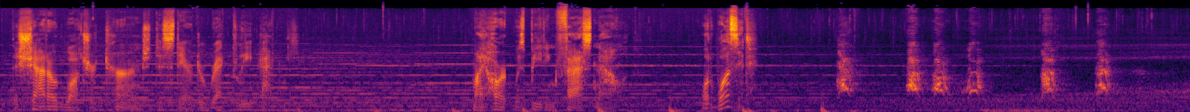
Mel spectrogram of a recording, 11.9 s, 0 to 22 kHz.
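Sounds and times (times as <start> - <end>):
low rumbling background: 0.0 - 11.8
speech: 0.2 - 3.1, 4.7 - 6.3, 7.0 - 7.6
dog barking in sharp yaps: 8.2 - 11.2.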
